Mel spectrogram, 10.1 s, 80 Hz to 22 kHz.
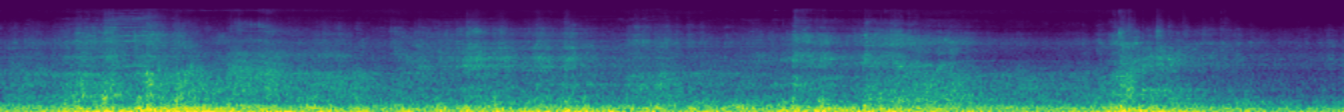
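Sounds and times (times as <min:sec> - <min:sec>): rail clacks: 0:00.0 - 0:10.0
train wheels rumbling on rail: 0:00.0 - 0:10.0.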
